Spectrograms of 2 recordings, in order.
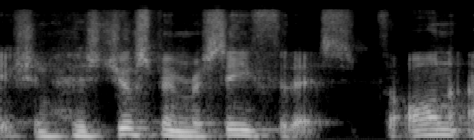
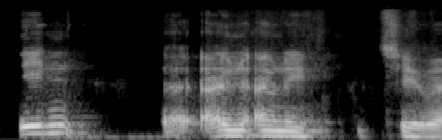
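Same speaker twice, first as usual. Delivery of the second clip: ordinary delivery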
